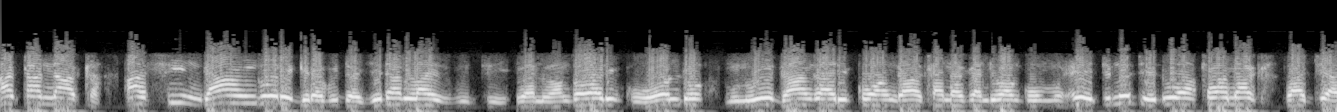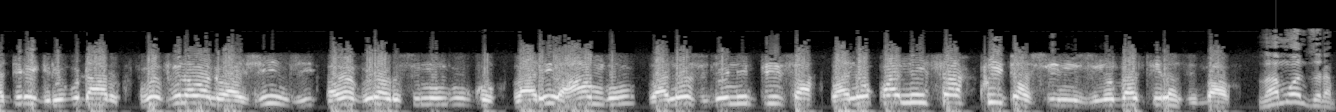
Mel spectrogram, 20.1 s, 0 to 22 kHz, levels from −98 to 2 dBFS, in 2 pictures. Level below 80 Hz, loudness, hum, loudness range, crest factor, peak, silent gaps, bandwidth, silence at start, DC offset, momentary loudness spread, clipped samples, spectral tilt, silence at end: -36 dBFS; -13 LUFS; none; 1 LU; 12 dB; 0 dBFS; none; 8.4 kHz; 0 s; under 0.1%; 6 LU; under 0.1%; -6 dB/octave; 0.05 s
